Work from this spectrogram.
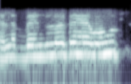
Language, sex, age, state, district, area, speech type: Odia, female, 60+, Odisha, Gajapati, rural, conversation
